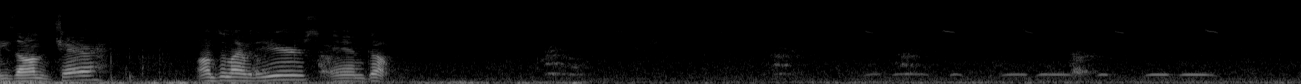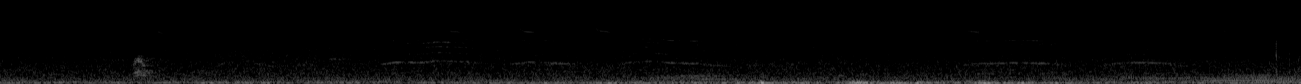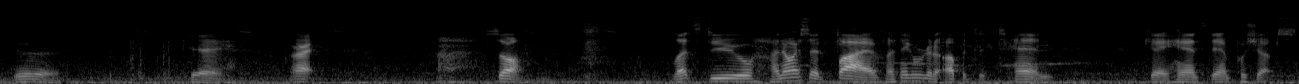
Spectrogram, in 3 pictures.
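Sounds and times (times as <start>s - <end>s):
birds chirping: 0.0s - 39.0s
arched bird calls: 5.1s - 13.5s, 14.4s - 32.6s.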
